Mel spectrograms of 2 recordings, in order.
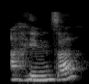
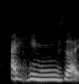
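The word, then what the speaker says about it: ahimsa: Um, I'm going to be practicing um Hamsa. How do you how do you pronounce it? Aimsa. Aimsa.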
